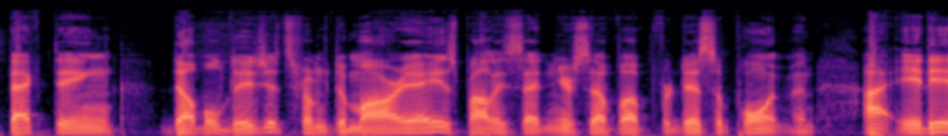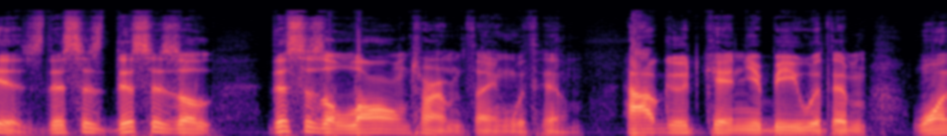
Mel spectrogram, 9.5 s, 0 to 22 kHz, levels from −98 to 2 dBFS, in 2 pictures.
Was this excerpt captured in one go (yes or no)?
yes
